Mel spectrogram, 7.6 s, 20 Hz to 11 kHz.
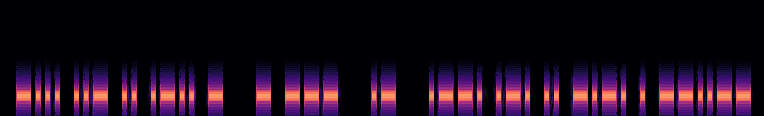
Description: Morse code, heard as a keyed tone, about 25 wpm, 600 Hz. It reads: BUILT TO A PRICE,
